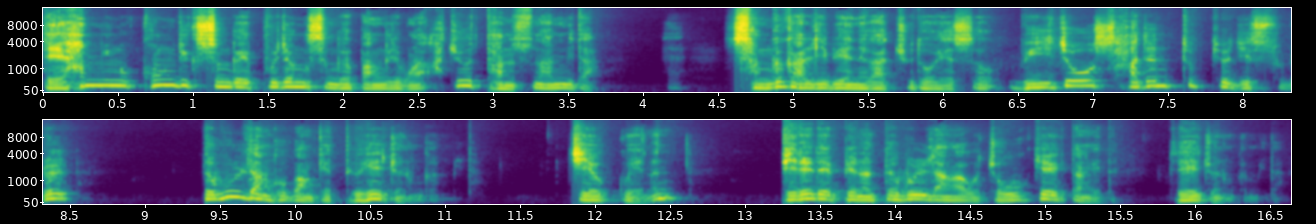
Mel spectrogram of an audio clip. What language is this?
Korean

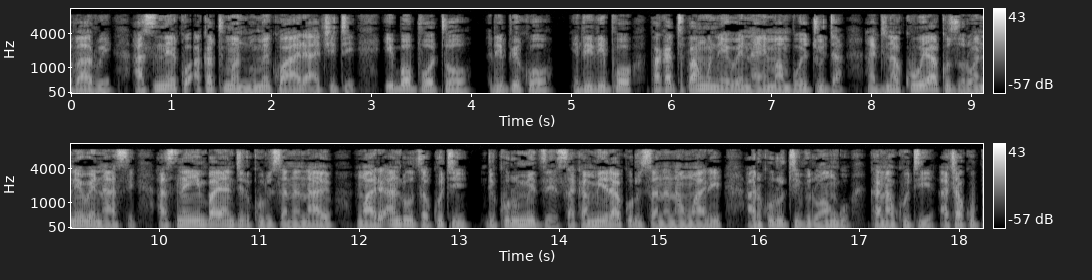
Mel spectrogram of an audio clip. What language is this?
Shona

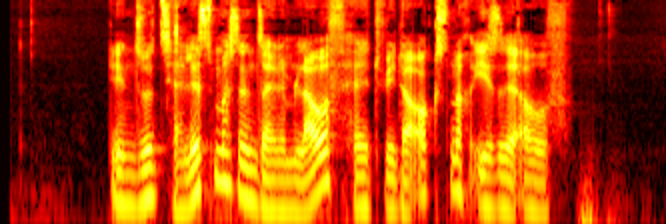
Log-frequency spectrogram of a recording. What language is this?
German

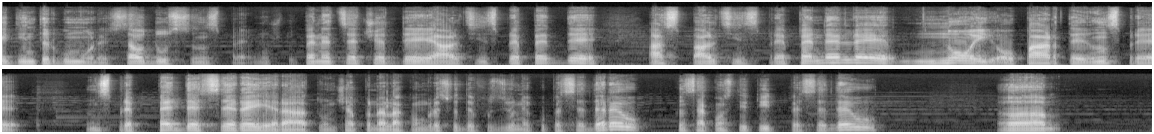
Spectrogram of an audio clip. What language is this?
Romanian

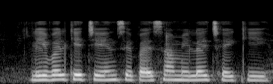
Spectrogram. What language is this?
Magahi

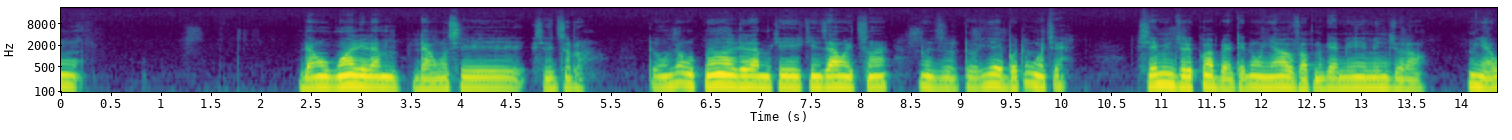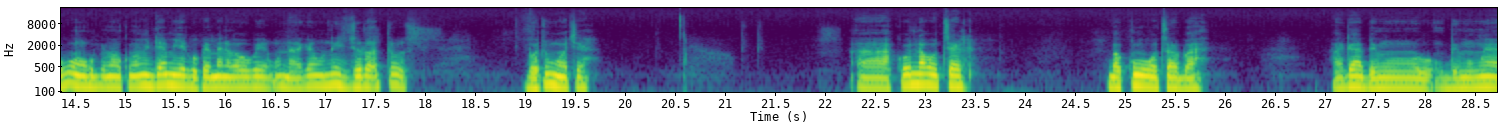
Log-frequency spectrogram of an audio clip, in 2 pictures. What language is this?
Dũya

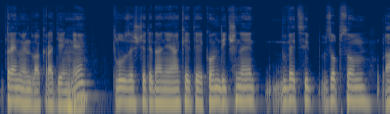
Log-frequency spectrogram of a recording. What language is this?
Slovak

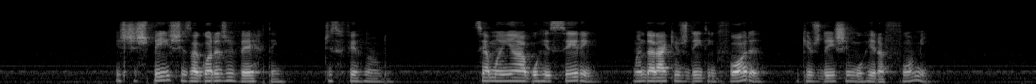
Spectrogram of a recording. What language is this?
Portuguese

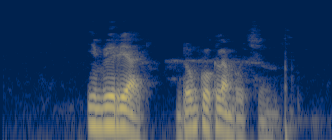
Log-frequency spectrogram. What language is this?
Taita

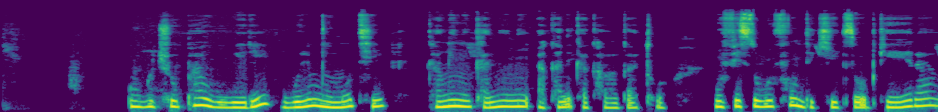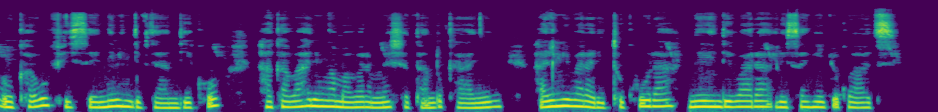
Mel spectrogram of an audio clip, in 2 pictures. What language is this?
Rundi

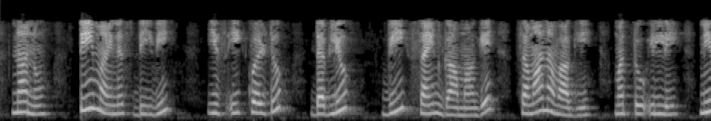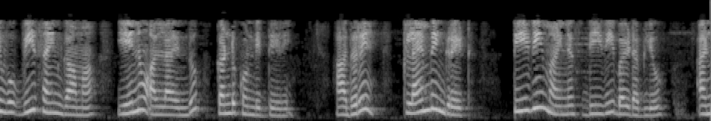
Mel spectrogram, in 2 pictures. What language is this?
Kannada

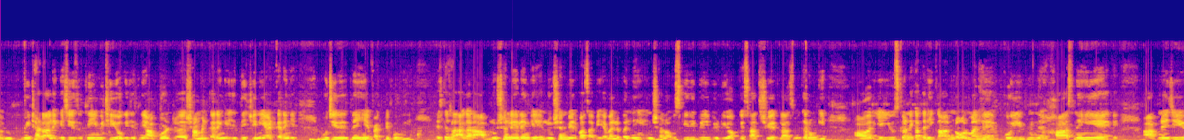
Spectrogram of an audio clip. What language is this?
Hindi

